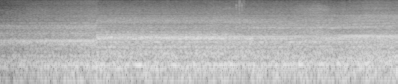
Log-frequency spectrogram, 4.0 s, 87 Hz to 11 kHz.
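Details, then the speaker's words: HCALORY Toolbox diesel heater for a Ford F-350 camper, on its first start after priming and cranked up to 10 (maximum). Steady blower rush with a constant mid hum that steps up slightly in pitch, somewhat loud, running normally. "I don't know if you guys can hear it. It definitely is kind of a little loud."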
